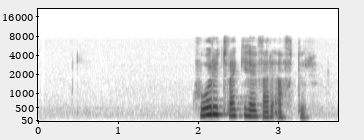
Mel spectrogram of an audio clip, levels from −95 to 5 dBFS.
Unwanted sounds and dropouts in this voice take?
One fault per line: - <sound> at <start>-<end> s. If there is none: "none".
none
